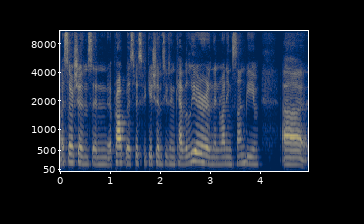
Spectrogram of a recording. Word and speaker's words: CVLR: And so for example here this CVLR uh which we pronounce as Cavalere uh CVLR assert uh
